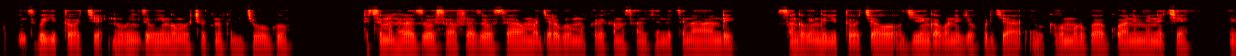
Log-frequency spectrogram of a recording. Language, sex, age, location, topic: Kinyarwanda, male, 18-24, Musanze, agriculture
